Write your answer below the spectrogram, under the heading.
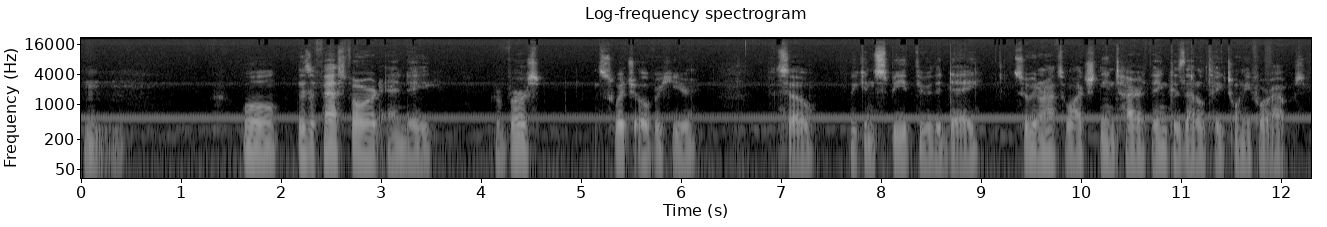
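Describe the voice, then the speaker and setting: A man playing a low-voiced, hesitant ASMR gadget operator. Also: little pitch movement, noisy background. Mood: absorbed, tentative. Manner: halting, understated, mumbled asides with many pauses. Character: awkward, hesitant male operator of a future-viewing contraption. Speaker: ASMR roleplay performer. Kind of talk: soft-spoken ASMR roleplay.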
